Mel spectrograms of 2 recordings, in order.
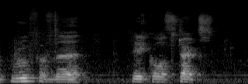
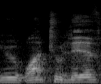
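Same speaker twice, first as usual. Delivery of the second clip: slow, soft, dead-level, expressionless monotone; 3 semitones lower, 5 dB quieter than usual. Retelling what a man said when he walked in, very monotone delivery. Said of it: "Like very monotone".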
